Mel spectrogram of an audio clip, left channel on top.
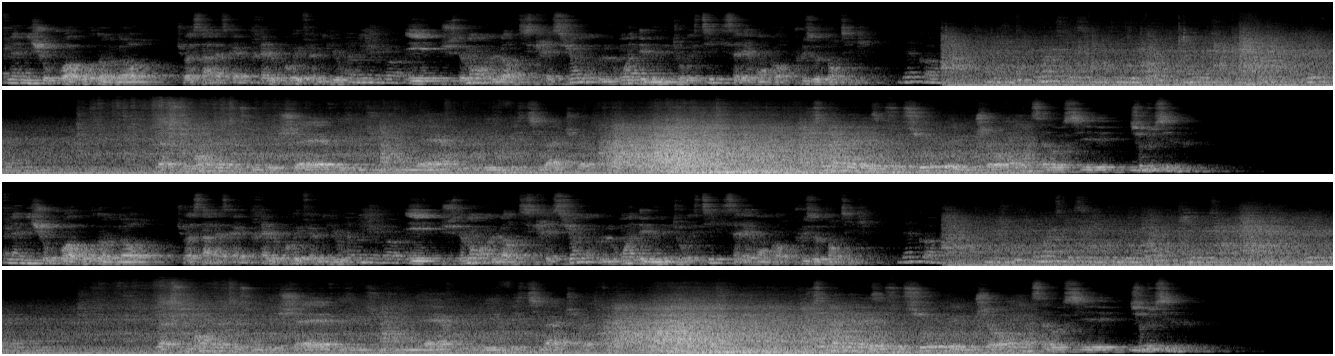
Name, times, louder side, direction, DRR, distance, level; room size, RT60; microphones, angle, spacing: voice 1, 0.0-1.4 1.7-3.7 4.0-8.5 14.5-20.9 21.3-25.2, left 1 dB, 5° left, -8 dB, 1.2 m, -27 dB
voice 2, 3.4-4.1 8.9-9.4 9.8-13.8 21.0-21.6 24.6-24.9, equal, 70° right, -8 dB, 0.9 m, -34 dB
sound 1, 9.4-23.6, left 1 dB, 25° left, 0.4 m, -25 dB
3.8 x 3.3 x 3.0 m, 1.2 s
head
